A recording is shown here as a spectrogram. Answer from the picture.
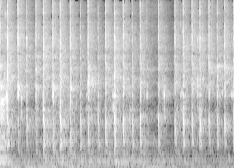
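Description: A fast, even run of light clicks, about a dozen a second.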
